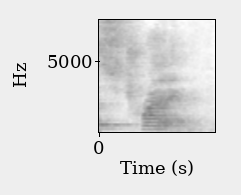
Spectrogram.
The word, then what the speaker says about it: strength: Strength. همه حروفش خونده میشه. Strength هم میتونید بگید، جی رو تلفظ نکنید.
